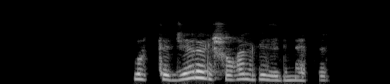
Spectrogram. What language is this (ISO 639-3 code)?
kab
